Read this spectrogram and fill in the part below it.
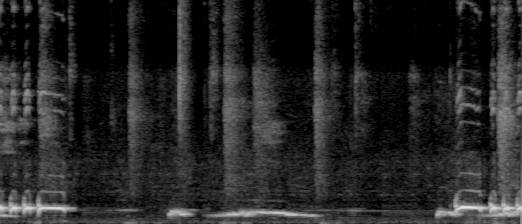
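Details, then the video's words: Bangkok zebra dove with a thick bass voice, its song meant to draw calls from other doves. A fast rolling burst, a pause, a short note with a long falling coo, then another rapid burst. "Perkutut bangkok rajanya bikin gacor suara tebal ngebass manggung merdu mengundang bunyi perkutut"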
